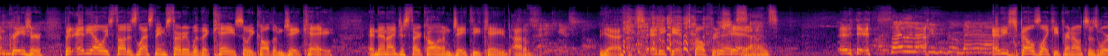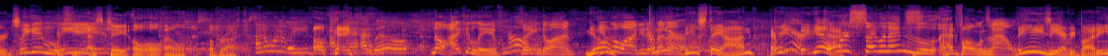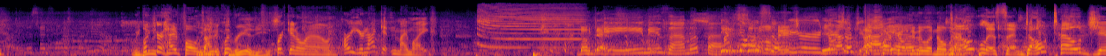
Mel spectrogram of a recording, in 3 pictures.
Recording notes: Recorded at the Blue on a wild Monday night in lovely Port Sanilac.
